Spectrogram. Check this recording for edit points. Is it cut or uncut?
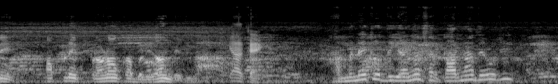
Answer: cut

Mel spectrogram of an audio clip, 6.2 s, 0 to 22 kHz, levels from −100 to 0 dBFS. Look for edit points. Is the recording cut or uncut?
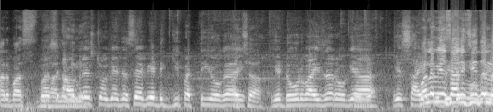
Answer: uncut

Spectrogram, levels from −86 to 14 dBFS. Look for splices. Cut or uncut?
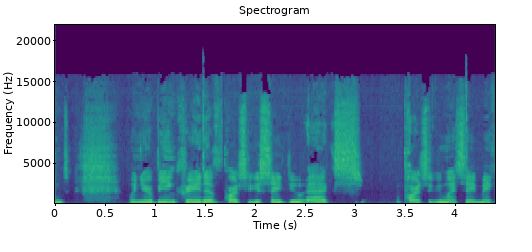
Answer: cut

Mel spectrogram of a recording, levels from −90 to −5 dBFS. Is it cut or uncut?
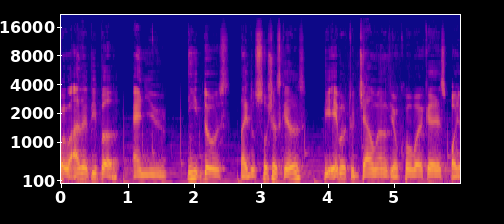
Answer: uncut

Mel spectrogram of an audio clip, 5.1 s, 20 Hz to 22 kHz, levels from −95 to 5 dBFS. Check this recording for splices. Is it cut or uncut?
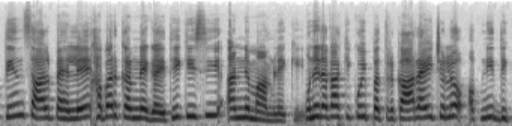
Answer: cut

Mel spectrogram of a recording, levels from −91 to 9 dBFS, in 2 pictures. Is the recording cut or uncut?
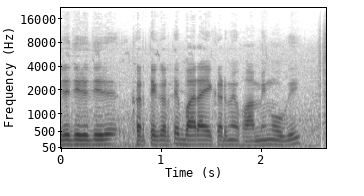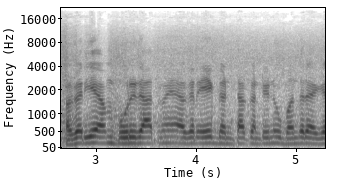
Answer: cut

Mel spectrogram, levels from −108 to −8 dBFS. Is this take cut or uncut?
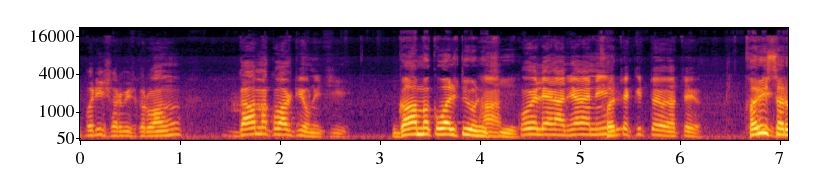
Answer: uncut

